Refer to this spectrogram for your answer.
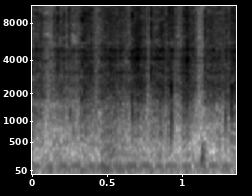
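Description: A dry, gritty rubbing and scraping as the loose hub bearing is turned by hand.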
